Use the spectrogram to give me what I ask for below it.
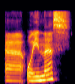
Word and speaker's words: Ønæs: Ønæs.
